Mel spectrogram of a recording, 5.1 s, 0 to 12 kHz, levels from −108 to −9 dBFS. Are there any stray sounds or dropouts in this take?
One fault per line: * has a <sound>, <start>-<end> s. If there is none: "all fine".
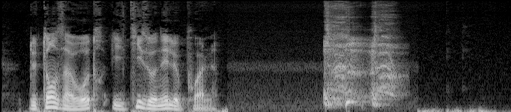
* has a cough, 3.2-4.1 s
